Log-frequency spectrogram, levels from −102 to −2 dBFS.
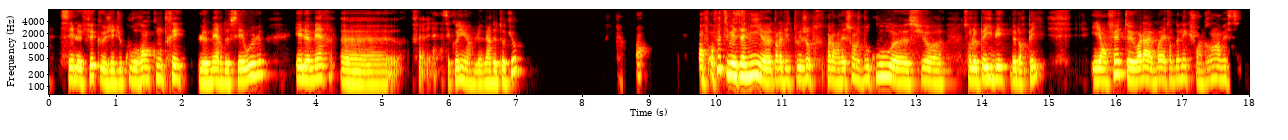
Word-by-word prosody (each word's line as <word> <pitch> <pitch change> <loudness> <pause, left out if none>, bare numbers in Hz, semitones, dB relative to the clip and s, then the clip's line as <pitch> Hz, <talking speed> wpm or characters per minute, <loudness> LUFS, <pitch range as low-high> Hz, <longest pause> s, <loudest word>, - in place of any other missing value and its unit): c'est 150 0 -3
le 145 -2 +2
fait 170 +6 0
que 140 -5 -2
j'ai, 130 +1 -2
du 130 0 -6
coup, 135 0 -2
rencontré 165 +2 -3
le 130 -1 +3
maire 135 -1 -1
de 125 - +1
Séoul, 165 +11 +2 0.4
et 155 - +2
le 150 -1 +4
maire, 165 +4 -2
heu, 120 -2 -3
enfin, - - -11
c - - -17 0.2
c'est 130 - -11
connu, 145 +1 -1
hein, 125 -2 -6
le 120 0 -4
maire 130 +1 -3
de 130 - +1
Tokyo. 235 - -3 1.7
En - - -11 0.8
en - - +1
f - - -10
en - - +2
fait, 280 0 +1
c'est 205 - +1
mes 185 -1 +9
amis, 185 +1 +7
heu, 135 -2 +5
dans 145 +1 -4
la 140 - +1
vie 145 +1 -4
de 140 - -15
tous 155 - -6
les 150 - +3
jours 160 +1 -2
parce 160 - -16
que, - - -26
voilà, 145 -2 -3
on 135 - -5
échange 140 +2 -4
beaucoup, 175 +3 +1
heu, 135 -2 +2
sur, 130 +1 -3
heu, 125 0 -8 0.3
sur 145 - -5
le 140 -1 +3
PIB 155 0 +2
de 135 - +1
leur 130 -1 -5
pays 160 +3 -6 0.7
et 140 +1 +2
en 135 -1 0
fait, 210 +7 0
heu, 140 - +6
voilà, 145 0 +4
moi, 150 +2 -1
étant 145 0 -8
donné 150 +2 -6
que 155 - -14
je - - -15
suis 130 - -11
un - - -8
grand 145 +6 -8
invest 155 - -9
145 Hz, 235 wpm, -22 LUFS, 130-160 Hz, 1.7 s, mes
